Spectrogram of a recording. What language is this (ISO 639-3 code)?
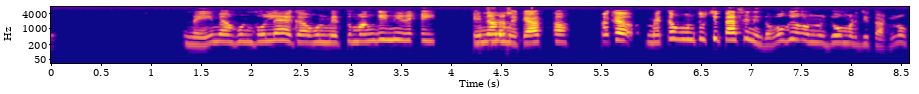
pan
